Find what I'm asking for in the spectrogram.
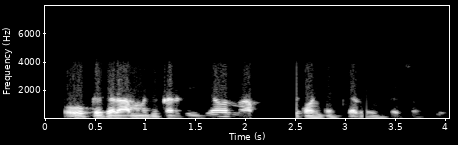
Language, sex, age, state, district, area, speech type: Hindi, male, 18-30, Madhya Pradesh, Jabalpur, urban, conversation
